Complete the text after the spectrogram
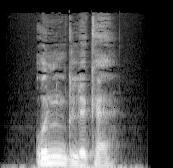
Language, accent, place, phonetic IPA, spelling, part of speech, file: German, Germany, Berlin, [ˈʊnˌɡlʏkə], Unglücke, noun, De-Unglücke.ogg
- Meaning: nominative/accusative/genitive plural of Unglück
